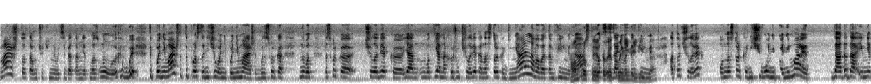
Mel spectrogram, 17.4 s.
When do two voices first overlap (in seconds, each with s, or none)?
11.4 s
